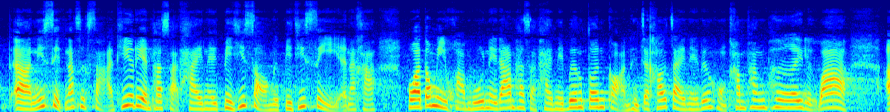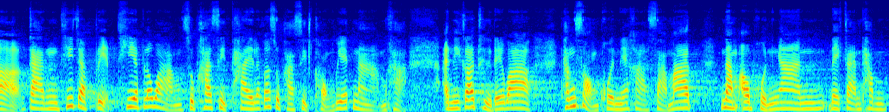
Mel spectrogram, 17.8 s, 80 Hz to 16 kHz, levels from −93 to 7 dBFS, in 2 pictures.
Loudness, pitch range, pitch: -25 LUFS, 190-240 Hz, 215 Hz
